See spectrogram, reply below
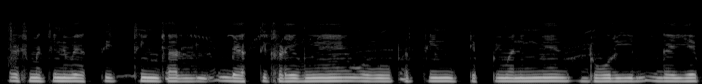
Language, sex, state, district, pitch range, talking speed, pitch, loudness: Hindi, male, Chhattisgarh, Rajnandgaon, 145-155 Hz, 120 wpm, 150 Hz, -26 LUFS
